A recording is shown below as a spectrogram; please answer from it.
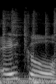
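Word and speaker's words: Aichelle: It is Alicia Akel. Her last name Akel is spelled A-I-C-H-E-L-L-E.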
